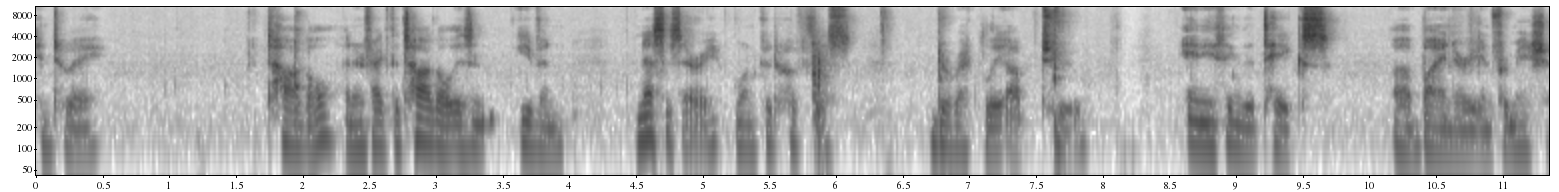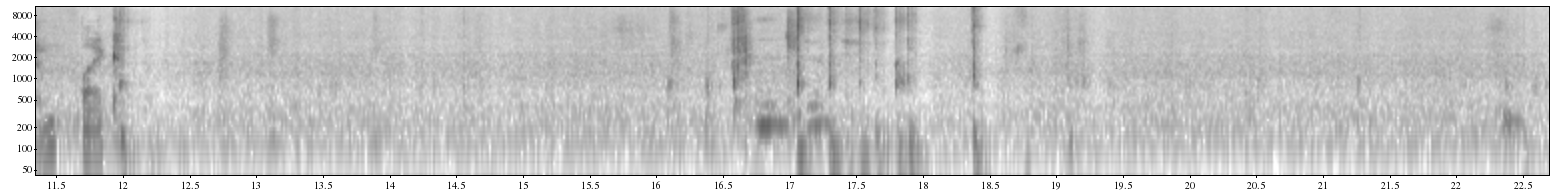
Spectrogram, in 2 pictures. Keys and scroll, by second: 7.6 BackSpace, 11.9 a, 16.7-18.8 typing.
